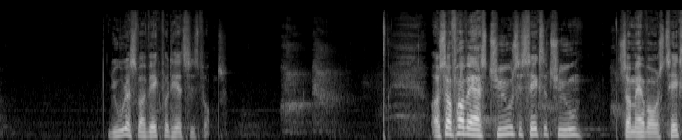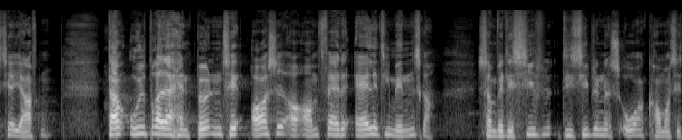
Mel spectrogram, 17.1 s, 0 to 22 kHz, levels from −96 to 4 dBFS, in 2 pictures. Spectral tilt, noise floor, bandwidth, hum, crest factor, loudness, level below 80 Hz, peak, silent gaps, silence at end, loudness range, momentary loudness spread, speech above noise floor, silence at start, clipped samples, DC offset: -5.5 dB/octave; -80 dBFS; 16 kHz; none; 20 dB; -25 LUFS; -70 dBFS; -6 dBFS; none; 0 s; 13 LU; 16 LU; 55 dB; 1.35 s; under 0.1%; under 0.1%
